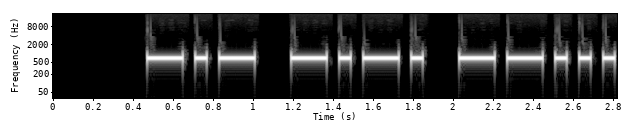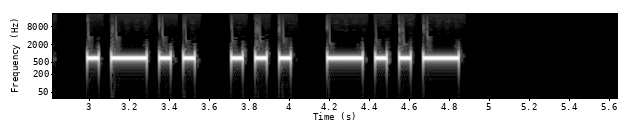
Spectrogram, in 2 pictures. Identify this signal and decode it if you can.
Morse code, heard as a keyed tone, about 21 wpm, 700 Hz. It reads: KC7LSX
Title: USA Call Signs - 6 Characters - Repeated 3x - 20wpm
